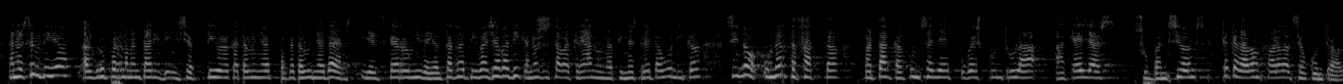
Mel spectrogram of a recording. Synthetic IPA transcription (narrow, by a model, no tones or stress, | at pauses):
ənəlˠsɛwðiəːlˠɣɾupːərləmənt̪aɾid̪inisiət̪iðəkət̪əluɲəpəɾkət̪əluɲəβɛɾziəskɛrəuniðəiəlˠt̪ərnət̪iβ̞əʒaβaðikənos̬əst̪aβ̞əkɾeanunəfinəst̪ɾɛt̪əunikəsinoʔunəɾt̪əfak̚t̪əpəɾt̪alˠkəlˠkunsəʎepuɣeskunt̪ɾulaəkɛʎəsː | ubbənsionskəkəðaβ̞əɱfɔɾəðəlˠsɛwkunt̪ɾɔlˠ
